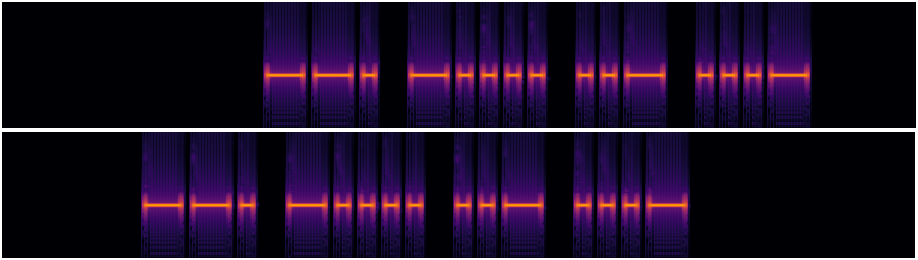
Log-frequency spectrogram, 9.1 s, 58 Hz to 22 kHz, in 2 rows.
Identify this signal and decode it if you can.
Morse code, heard as a keyed tone, about 21 wpm, 700 Hz. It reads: G6UV G6UV
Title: DXCC-100 Call Signs - 4 Characters - Repeated 2x - 20wpm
